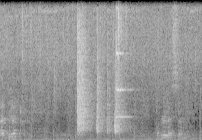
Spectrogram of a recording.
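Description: Chopped garlic and ginger drop into a pan.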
